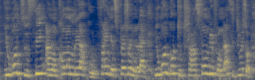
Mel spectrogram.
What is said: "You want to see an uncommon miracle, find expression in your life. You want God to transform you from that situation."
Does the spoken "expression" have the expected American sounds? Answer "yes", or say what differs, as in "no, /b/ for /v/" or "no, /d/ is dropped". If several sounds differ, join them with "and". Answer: yes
